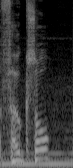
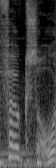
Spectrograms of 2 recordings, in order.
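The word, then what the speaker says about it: fo'c'sle: actually several decks the foxel waste quarter deck and poop deck the folk soul is a shortened form of forecastle the term dating back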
